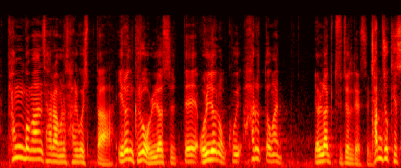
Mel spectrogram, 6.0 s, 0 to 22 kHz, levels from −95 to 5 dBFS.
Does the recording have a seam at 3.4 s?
no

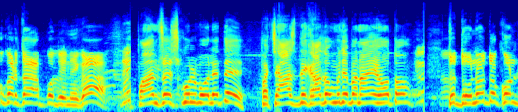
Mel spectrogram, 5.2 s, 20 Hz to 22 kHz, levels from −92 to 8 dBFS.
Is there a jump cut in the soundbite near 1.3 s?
yes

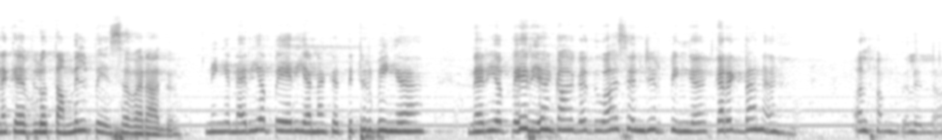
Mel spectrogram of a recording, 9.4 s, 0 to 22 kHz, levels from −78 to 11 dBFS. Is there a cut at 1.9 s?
yes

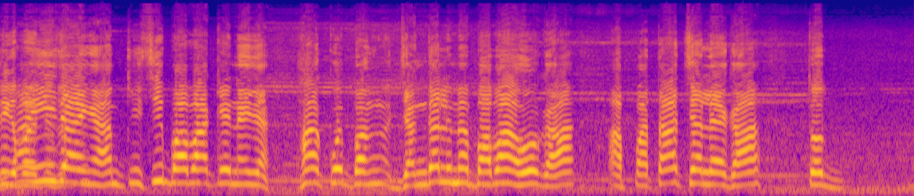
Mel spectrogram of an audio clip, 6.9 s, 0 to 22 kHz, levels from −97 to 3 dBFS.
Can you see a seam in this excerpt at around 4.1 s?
no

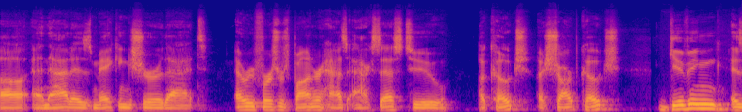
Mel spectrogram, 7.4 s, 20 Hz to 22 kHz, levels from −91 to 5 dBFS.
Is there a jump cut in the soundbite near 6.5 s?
yes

